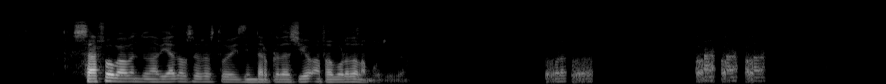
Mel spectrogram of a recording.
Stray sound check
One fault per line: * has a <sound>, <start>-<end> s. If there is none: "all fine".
* has a laugh, 5.5-5.9 s
* has a laugh, 7.0-7.7 s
